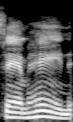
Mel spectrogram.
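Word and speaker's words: Samhain: It's pronounced Sam Hayne if you're talking about the band.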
